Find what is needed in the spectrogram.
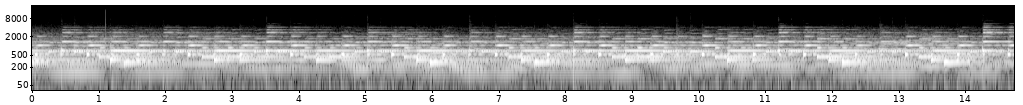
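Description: Background music: a melodic tune of pitched instrumental notes over a held bass line.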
